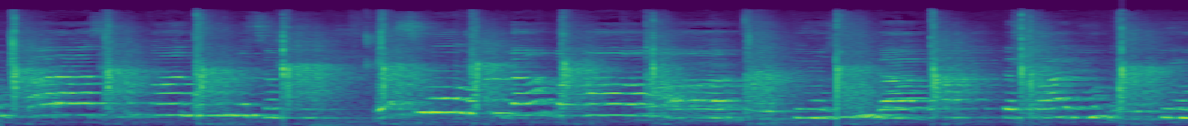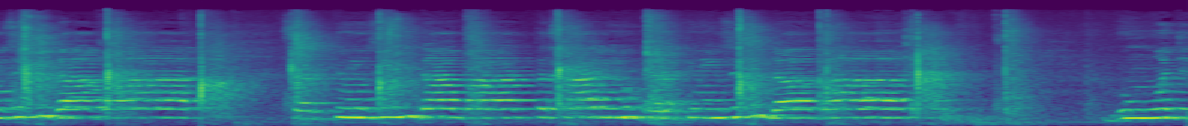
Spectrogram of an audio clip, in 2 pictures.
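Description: A woman singing an anthem without instruments, with a group of listeners clapping along in a steady beat, about two claps a second.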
